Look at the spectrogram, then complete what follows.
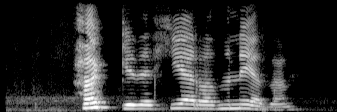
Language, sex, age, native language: Icelandic, female, 6, Icelandic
